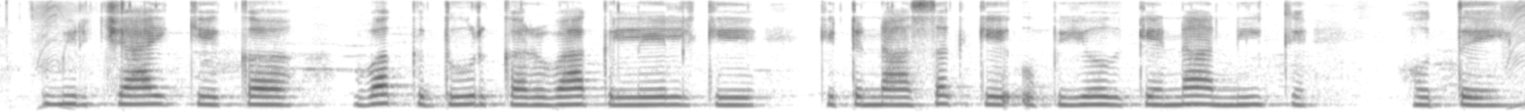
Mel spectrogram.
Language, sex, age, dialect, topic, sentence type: Maithili, female, 25-30, Southern/Standard, agriculture, question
